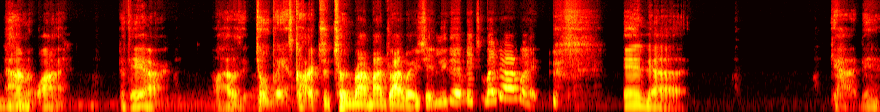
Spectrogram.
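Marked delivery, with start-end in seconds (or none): 2.7-6.7 fast, ending in a high squeal; mock young person. Next generation kid admiring a car, fast high squeal. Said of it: "young person quoted". 10.4-11.0 under breath whisper. Real, not acted. Imagining the future, whispered awe. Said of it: "unvoiced aside".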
